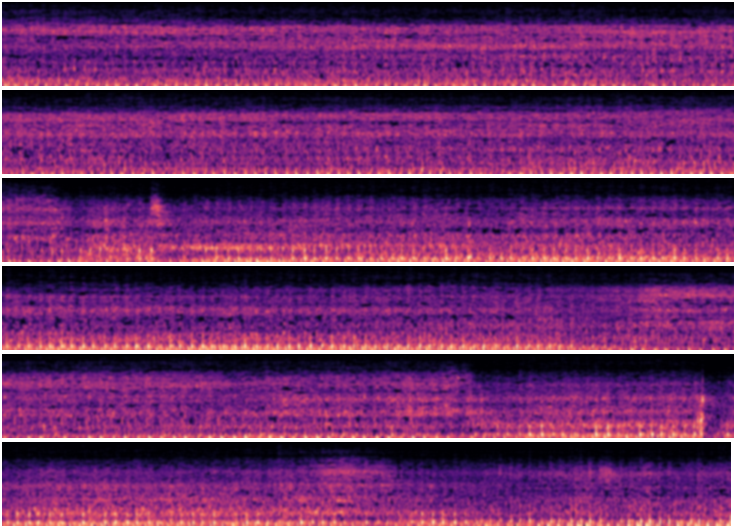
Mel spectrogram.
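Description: Homemade bench-mounted circular saw with a large blade running and cutting lengthwise through logs. A steady low machine note runs under a high whine from the blade in the wood, and the sound changes abruptly several times.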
